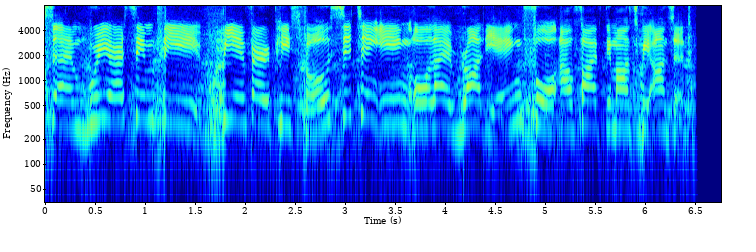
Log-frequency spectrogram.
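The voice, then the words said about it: Hong Kong accent with British tinge. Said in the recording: “I sort of love the slight British accent laid over the Chinese accent.”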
